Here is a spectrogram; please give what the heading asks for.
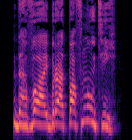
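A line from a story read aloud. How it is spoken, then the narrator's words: Yelled. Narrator (Russian): завопил Акаций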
